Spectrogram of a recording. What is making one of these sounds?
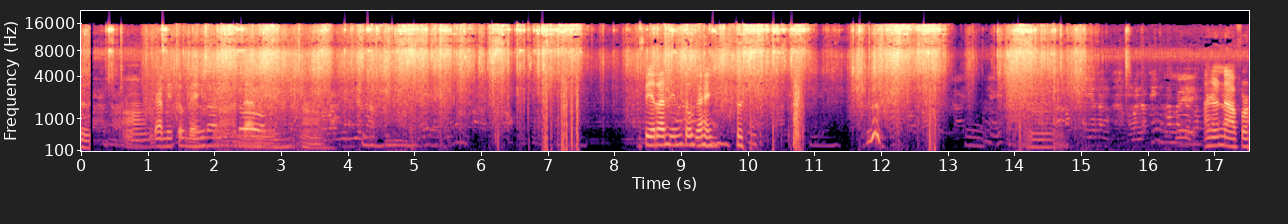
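Metal coins clink and jingle as they pour and are handled.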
